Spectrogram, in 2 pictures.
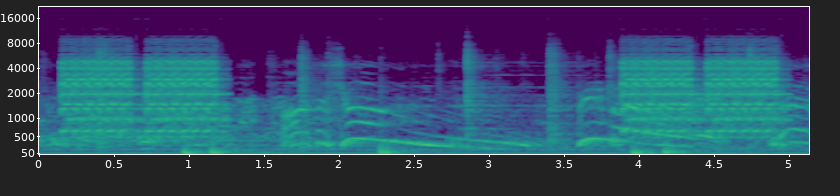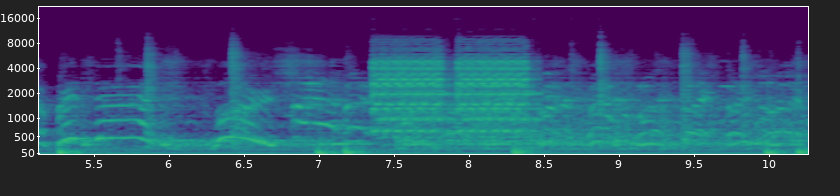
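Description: A telephone ringing three times, each ring about a second long with about three and a half seconds between them. Background music with gliding notes plays between the rings.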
